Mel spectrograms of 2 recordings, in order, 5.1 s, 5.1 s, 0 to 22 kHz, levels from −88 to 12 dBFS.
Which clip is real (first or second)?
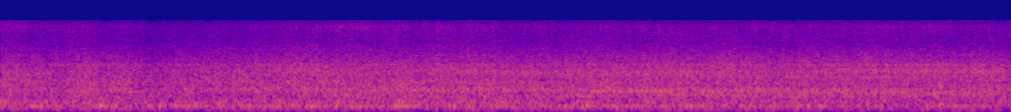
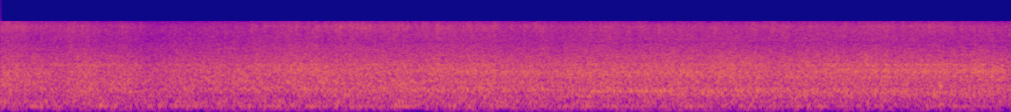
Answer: first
